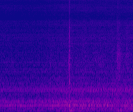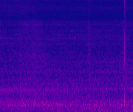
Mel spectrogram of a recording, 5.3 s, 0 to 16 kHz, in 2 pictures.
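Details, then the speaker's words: Willis 818-3A surface grinder at startup, table engaged, speed set by valve: steady even hydraulic pump hum with low drone and faint mid tone, normal operation. "as you can hear the hydraulic system is on and you engage the table right there and you adjust the speed just by adjusting that valve"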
